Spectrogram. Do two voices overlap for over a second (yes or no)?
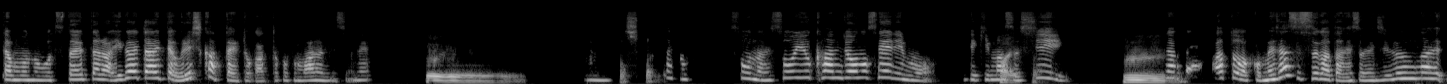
no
